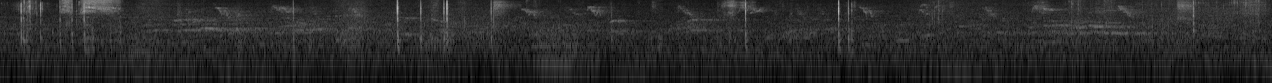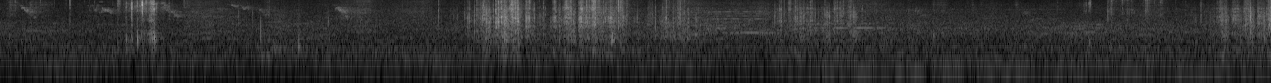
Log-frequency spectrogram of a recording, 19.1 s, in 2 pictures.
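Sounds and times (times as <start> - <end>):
rustling and crinkling: 0.0 - 1.5, 4.9 - 16.8, 17.6 - 19.0
small birds chirping: 0.0 - 19.0.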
